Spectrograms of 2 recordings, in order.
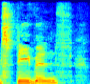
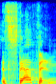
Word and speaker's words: Stephan: Most people are like, Stephens. Stephenson. So what? There's no, like, it's Stephan. It's like, even the Stephen, like, okay, I can get that. But people call me, like, Stephens. I'm like, there's not even an S.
